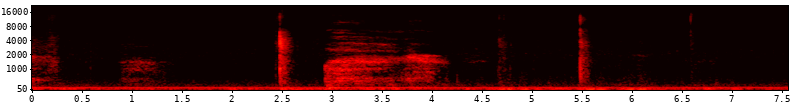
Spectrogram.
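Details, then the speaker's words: Knuckle and finger cracking after getting home from work: a few sharp, isolated pops from the fingers with some rustling against low room hum. "Anyways, I'm going to go ahead and crack them. Oh, you better crack."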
